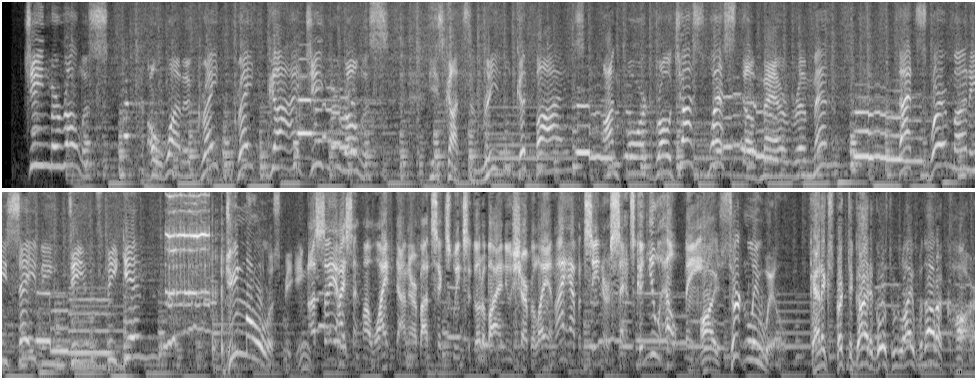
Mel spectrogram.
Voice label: Radio Commercials; Gene Merollis Chevrolet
